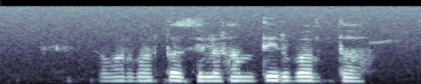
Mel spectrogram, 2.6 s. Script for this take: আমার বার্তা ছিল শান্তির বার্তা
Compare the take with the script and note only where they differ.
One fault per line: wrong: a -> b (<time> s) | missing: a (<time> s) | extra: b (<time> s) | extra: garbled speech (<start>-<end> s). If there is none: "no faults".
no faults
